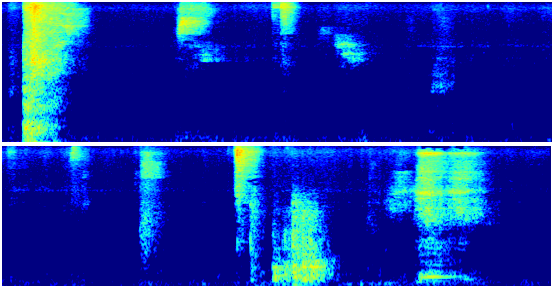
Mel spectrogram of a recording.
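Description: Scattered short rustles and taps of cut flower stems and leaves being handled and set into a vase arrangement, with a couple of fuller handling noises near the end.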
